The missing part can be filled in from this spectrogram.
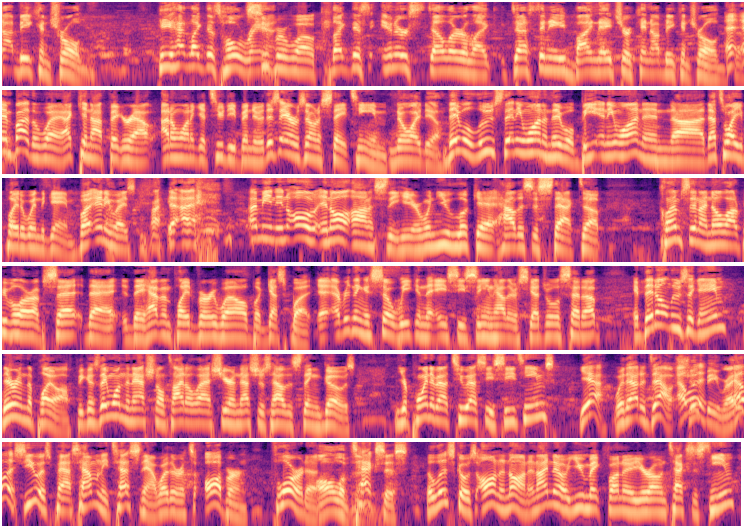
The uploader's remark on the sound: Live from London. Live from O'Neill's pub in London.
